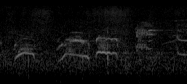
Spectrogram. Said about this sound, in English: There's definitely black bird in there, isn't there? It's not pleasing to hear the wrong variants of bird song.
